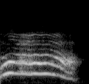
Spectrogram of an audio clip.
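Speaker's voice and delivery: high hammed-up scream; mock scream. Mocking the stupid characters, a hammed-up high scream. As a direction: shriek like a silly horror victim. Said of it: "these fucking stupid people going".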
